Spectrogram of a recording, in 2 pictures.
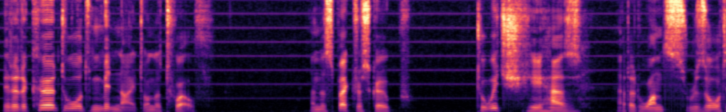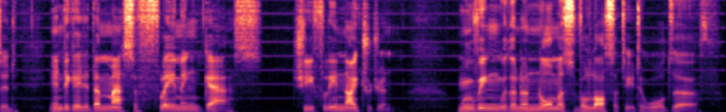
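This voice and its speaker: A man reading literary fiction aloud as an audiobook narrator, in a measured, formal storytelling manner. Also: medium pitch. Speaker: audiobook reader.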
